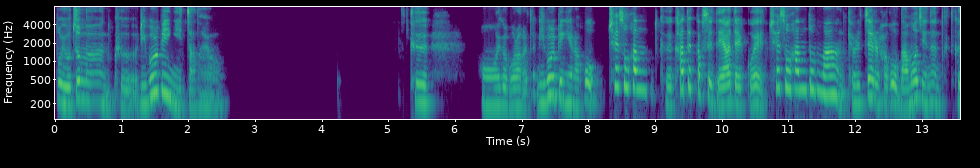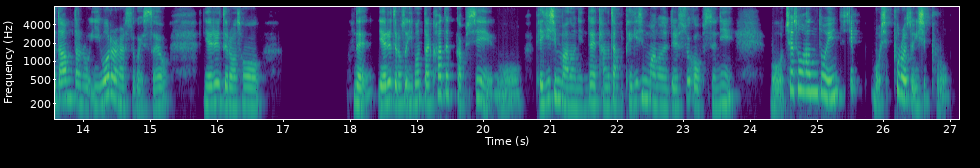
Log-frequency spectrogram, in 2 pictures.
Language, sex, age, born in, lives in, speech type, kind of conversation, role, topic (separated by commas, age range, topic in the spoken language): Korean, female, 25-29, South Korea, Germany, conversation, unstructured, none, 카드 빚을 갚는 일이 왜 이렇게 어려울까요?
